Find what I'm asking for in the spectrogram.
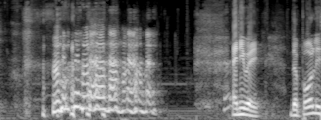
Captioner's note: laughter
